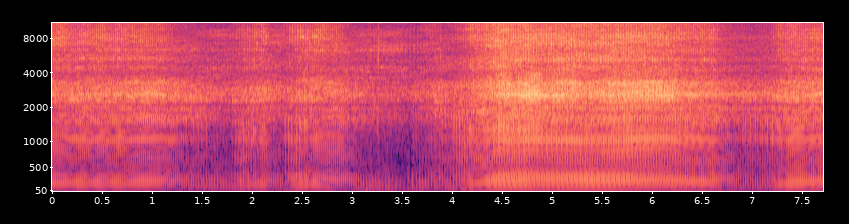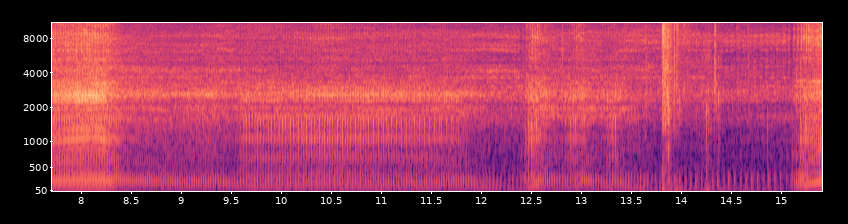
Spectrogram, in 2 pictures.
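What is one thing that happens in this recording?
A dirt bike engine revs hard, rising and falling in pitch.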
